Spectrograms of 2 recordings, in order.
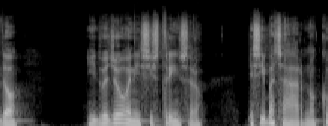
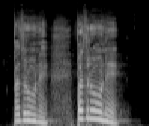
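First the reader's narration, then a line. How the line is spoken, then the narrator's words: Panting, stifled voice. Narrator (Italian): rispose quella con voce ansante, soffocata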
